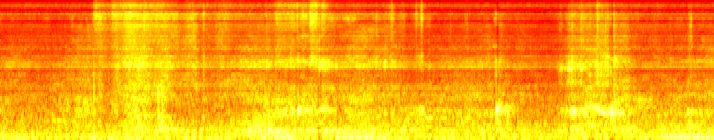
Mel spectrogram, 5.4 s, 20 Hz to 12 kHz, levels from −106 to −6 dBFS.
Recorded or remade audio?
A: remade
